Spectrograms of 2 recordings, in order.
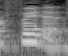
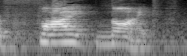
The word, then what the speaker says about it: finite: 然后 finite 千万不要读成 finite，是 finite，表示有限的或者有限度的。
